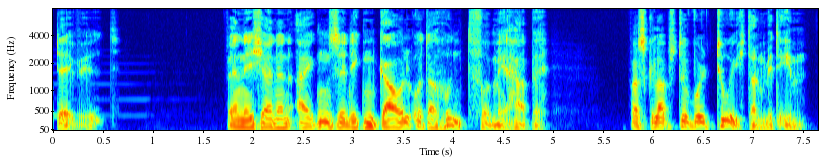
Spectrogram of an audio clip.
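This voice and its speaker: A stern Victorian stepfather in a radio play, with a deep, very husky voice. He is cold and controlled, commanding with quiet menace, and his delivery swings widely in pitch. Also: animated, measured pace, faint music behind, heavily acted. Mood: menacing. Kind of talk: German radio drama acting.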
